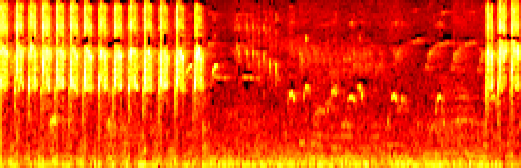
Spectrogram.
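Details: White-rumped shama, agitated and singing: a two-second run of rapid harsh high-pitched pulses, then faint quiet chirps, then the rattle resumes at the end.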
